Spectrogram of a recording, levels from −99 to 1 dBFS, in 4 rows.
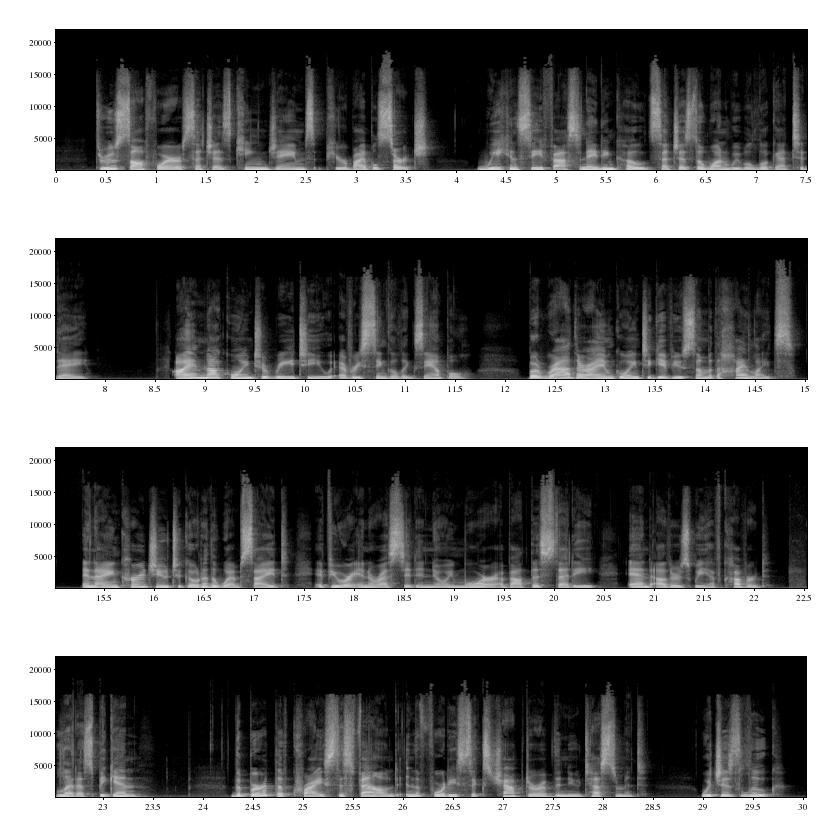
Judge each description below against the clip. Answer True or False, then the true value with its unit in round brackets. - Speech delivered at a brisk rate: False (180 wpm)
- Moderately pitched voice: True (170 Hz)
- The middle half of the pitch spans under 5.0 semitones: False (5.3 semitones)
